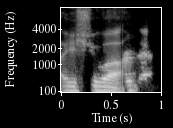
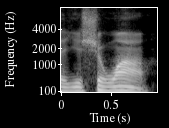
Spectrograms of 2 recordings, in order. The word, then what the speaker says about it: Yeshua: But uh the proper way to say it at that time is a nasal back sound and it's a downward. So, Yeshua. It goes through your nose and down. Yeshua. Yeshua.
